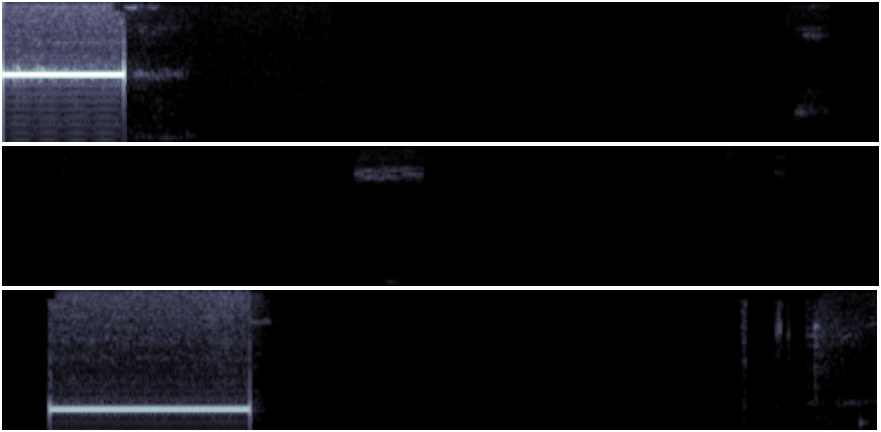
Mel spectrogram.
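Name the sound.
long telephone beep tone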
